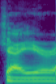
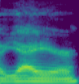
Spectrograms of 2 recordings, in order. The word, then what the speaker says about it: Yair: Honestly, when we started, that first Jair episode was definitely Yair. I shouldn't say it like that anymore. I should say we've known him long enough that I should say it the right way. So Yair.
